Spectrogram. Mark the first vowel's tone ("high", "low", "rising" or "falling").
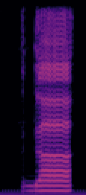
high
